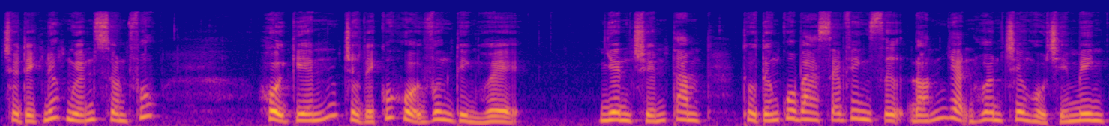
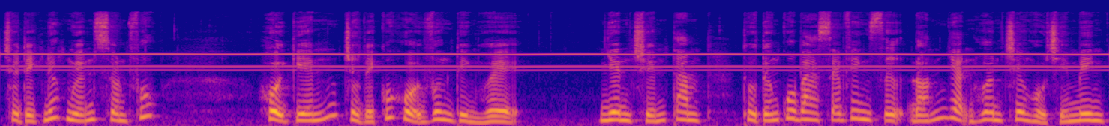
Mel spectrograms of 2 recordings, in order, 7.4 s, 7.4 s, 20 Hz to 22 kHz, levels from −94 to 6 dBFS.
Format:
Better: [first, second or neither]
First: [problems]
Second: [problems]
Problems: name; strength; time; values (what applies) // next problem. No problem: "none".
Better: first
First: none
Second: high-pitched whine; noticeable; throughout; 3.5 kHz, 15 dB below the speech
